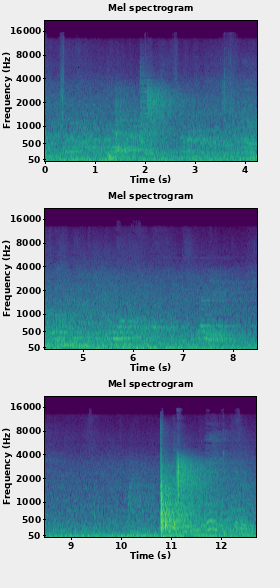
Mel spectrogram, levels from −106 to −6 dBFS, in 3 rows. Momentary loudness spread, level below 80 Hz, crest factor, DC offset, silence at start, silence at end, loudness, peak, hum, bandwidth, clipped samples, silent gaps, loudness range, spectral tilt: 17 LU; -46 dBFS; 32 dB; under 0.1%; 0 s; 0 s; -39 LUFS; -6 dBFS; none; 13.5 kHz; under 0.1%; none; 12 LU; -6.5 dB/octave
